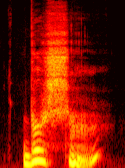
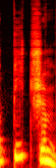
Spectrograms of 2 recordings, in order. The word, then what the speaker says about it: Beauchamp: Er hatte den Namen sogar korrekt auf Französisch ausgesprochen, obwohl ich selbst die übliche englische Aussprache Beecham benutzt hatte.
